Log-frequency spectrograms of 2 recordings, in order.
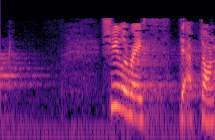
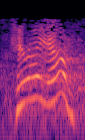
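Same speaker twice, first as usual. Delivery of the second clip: answering voice; 9 semitones higher than usual. Acted. Sister's voice answering.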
